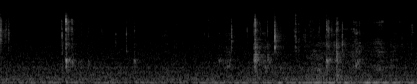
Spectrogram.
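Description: Scattered small plastic clicks and taps from a Transformers figure's parts being turned and set into place by hand, with a louder click under a second in, over a faint steady low hum.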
